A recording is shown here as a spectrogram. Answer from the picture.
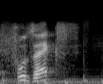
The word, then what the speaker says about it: Fusex: Exatamente, a pronúncia aqui no Brasil eu não sei como é que é, mas no Por Falar em Corrida é Fusex e nós vamos falar do ASICS Fusex.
